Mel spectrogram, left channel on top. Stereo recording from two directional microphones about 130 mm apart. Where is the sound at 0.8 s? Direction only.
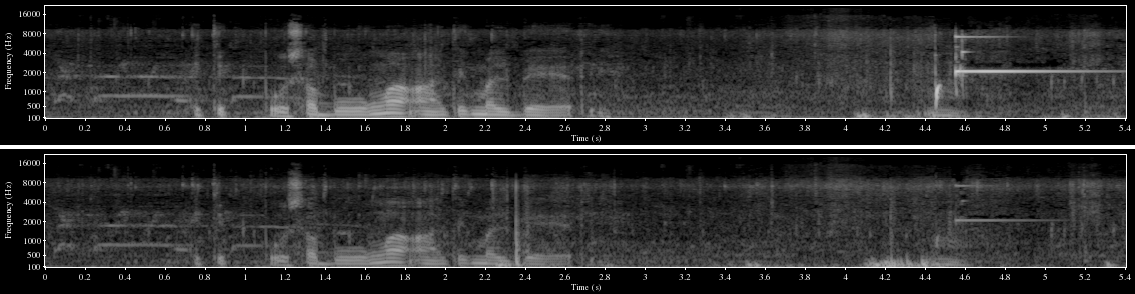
20° left (ahead or behind).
